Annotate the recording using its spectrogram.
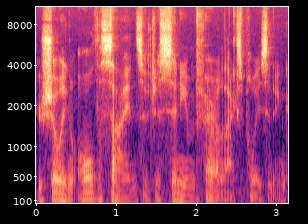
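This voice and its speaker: A man does a put-on character voice with a very deep, low pitch, sounding strained and moving at a fairly quick pace. His intonation is lively, and there is clear background noise. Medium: read story.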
